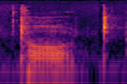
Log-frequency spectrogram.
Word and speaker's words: Thoth: should be pronounced however the most common way of pronouncing it in english is as though like an oath but with an initial ta so but you will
